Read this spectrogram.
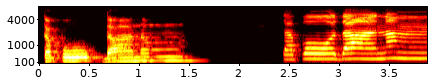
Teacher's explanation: विसर्ग ओ में परिवर्तन हो जाता है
